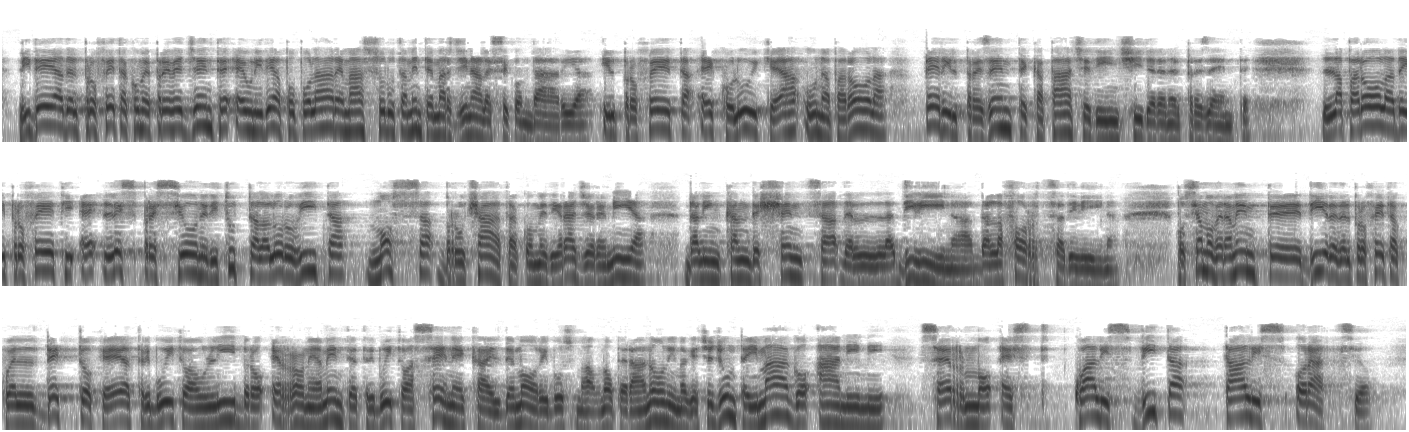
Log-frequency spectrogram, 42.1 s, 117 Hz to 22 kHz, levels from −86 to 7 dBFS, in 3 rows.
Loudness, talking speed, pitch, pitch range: -17 LUFS, 120 wpm, 160 Hz, 135-185 Hz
